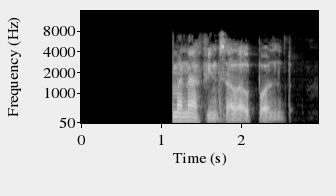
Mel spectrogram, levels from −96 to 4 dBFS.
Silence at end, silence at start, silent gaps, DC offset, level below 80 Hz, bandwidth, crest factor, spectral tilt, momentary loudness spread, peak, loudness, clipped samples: 0.45 s; 1.15 s; none; under 0.1%; -54 dBFS; 8 kHz; 20 dB; -4 dB/octave; 10 LU; -2 dBFS; -19 LUFS; under 0.1%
